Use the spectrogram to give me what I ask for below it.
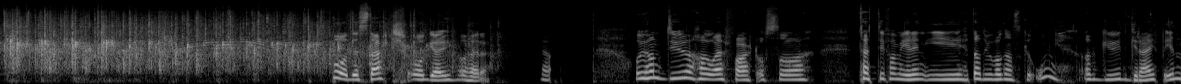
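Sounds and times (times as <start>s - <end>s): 
audience applause: 0.0s - 5.0s
speech: 3.3s - 5.5s, 6.4s - 11.8s.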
